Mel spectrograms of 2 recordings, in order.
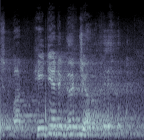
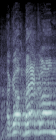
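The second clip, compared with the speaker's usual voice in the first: plain reading voice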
